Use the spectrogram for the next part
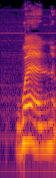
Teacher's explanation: with the shorter eh vowel, and you can see the tongue moving up into position for the N.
